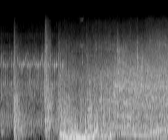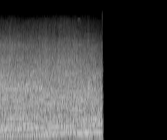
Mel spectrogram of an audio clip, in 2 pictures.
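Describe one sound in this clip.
A van engine revs as it drives up close.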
